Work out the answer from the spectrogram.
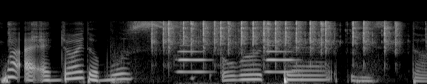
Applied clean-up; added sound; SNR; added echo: none; Wind instrument, woodwind instrument + Typing; -1 dB; none.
